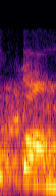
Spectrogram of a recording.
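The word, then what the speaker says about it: comb: कॉम कहते हैं. कॉम. हाँ. तो ये इसमें आपका बी जो है ये साइलेंट है.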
